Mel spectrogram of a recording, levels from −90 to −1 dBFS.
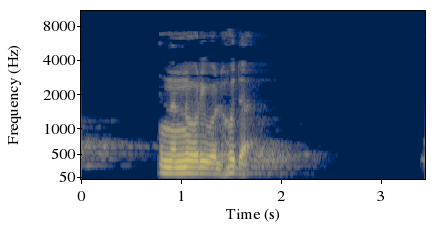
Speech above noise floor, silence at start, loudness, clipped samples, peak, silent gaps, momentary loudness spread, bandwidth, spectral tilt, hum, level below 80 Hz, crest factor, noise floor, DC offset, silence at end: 34 dB; 0.05 s; -23 LUFS; under 0.1%; -8 dBFS; none; 23 LU; 7.6 kHz; -7.5 dB/octave; none; -74 dBFS; 20 dB; -56 dBFS; under 0.1%; 1.5 s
